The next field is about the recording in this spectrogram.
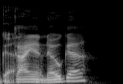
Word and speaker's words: Dianoga: Dianoga.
